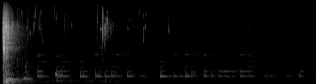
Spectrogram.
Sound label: Blood or gore splatter floor surface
